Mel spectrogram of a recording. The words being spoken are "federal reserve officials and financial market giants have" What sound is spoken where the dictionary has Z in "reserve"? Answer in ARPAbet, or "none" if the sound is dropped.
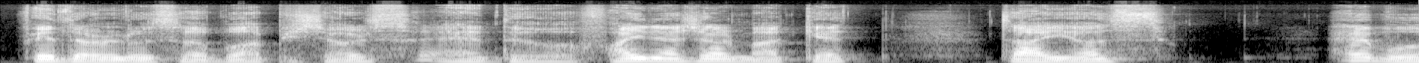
S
